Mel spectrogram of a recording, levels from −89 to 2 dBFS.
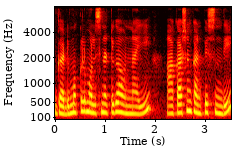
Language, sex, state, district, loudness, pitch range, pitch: Telugu, female, Andhra Pradesh, Visakhapatnam, -23 LUFS, 205-240 Hz, 225 Hz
